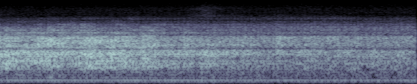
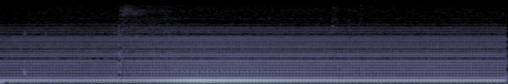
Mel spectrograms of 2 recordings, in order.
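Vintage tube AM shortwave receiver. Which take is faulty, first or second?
second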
